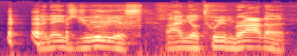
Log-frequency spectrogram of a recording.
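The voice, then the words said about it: Imitates another person's voice. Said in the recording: “my Christopher Walken impression”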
